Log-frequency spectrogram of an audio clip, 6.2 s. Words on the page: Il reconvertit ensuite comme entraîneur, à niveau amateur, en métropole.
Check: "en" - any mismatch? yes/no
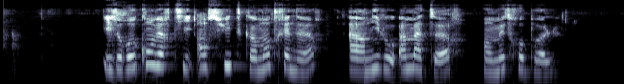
no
